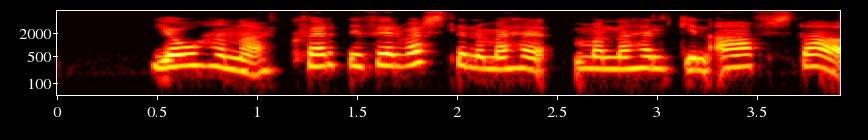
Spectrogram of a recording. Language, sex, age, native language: Icelandic, female, 18-19, Icelandic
